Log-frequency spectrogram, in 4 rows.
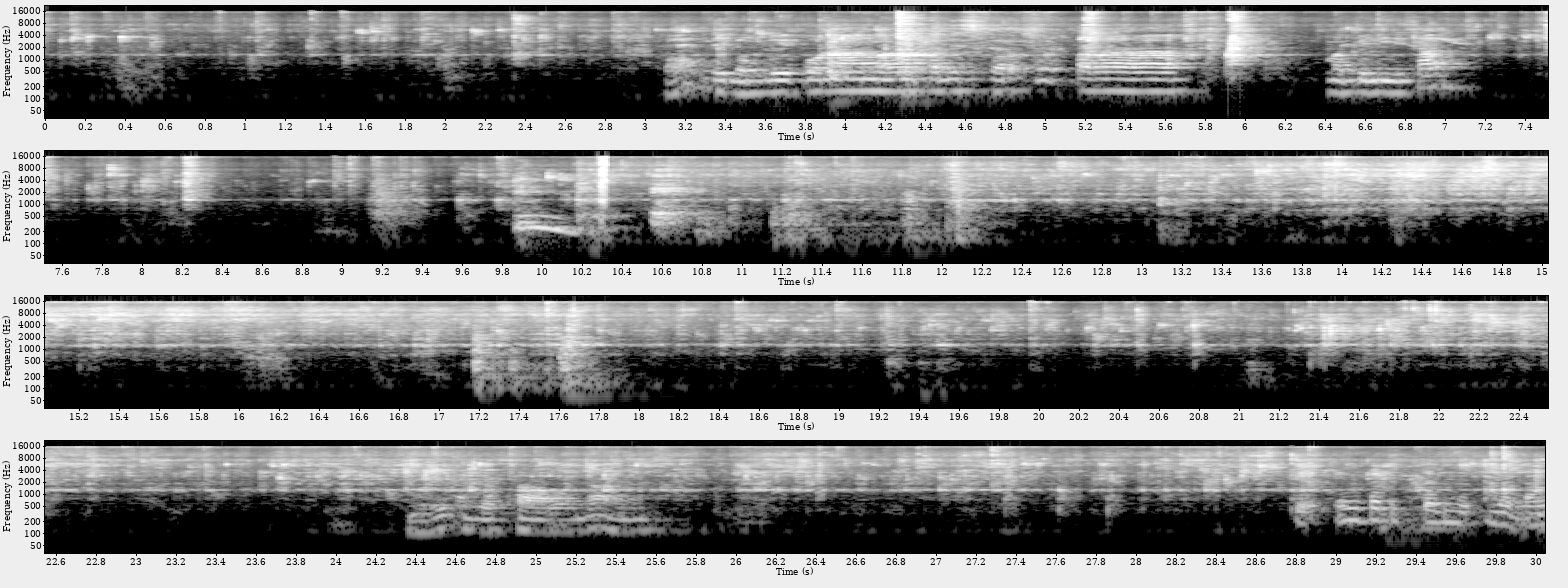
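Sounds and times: eggs sizzling in a pan: 0.0 - 30.0.

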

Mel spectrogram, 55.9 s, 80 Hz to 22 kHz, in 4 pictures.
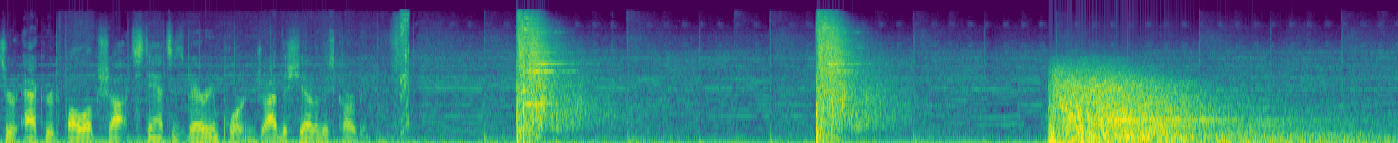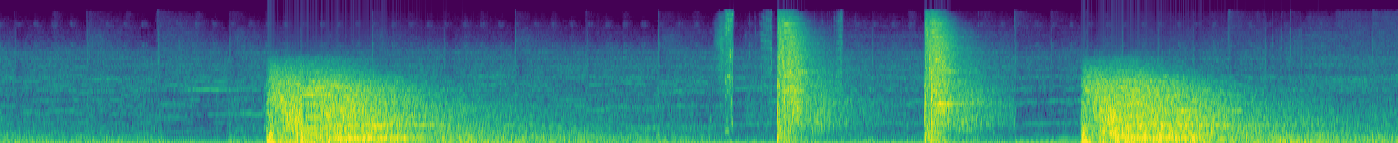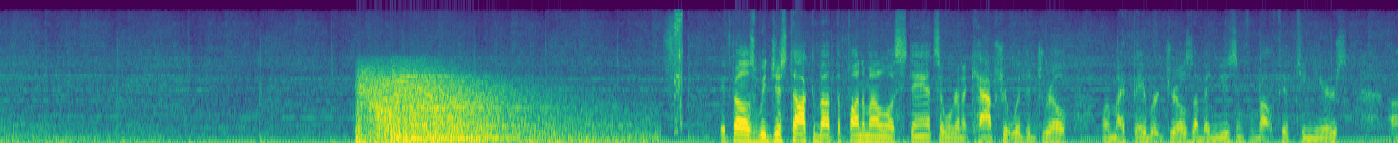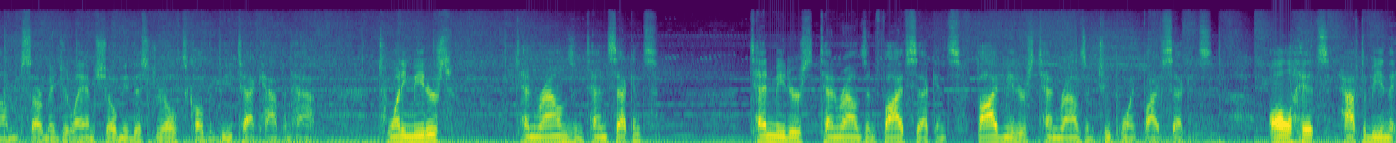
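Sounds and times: low background music: 0.0 - 55.9
suppressed rifle shots: 5.2 - 6.4, 8.2 - 9.3, 10.5 - 14.5, 16.6 - 24.2, 24.8 - 29.4, 31.5 - 34.9
long echoing boom: 10.5 - 15.2, 16.6 - 20.9, 24.8 - 29.5, 31.5 - 34.6.

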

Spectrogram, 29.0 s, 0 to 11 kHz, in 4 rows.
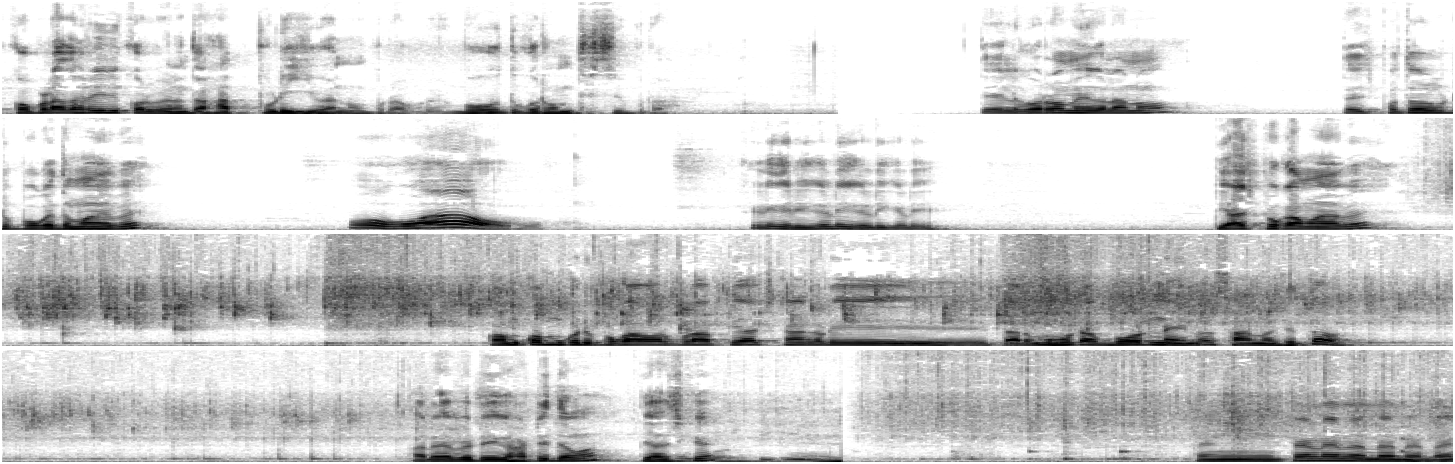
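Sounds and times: onions sizzling in hot oil: 14.3 - 29.0
person speaking: 16.9 - 21.4, 23.8 - 26.0, 27.6 - 29.0
spoon stirring in clay pot: 26.0 - 29.0.

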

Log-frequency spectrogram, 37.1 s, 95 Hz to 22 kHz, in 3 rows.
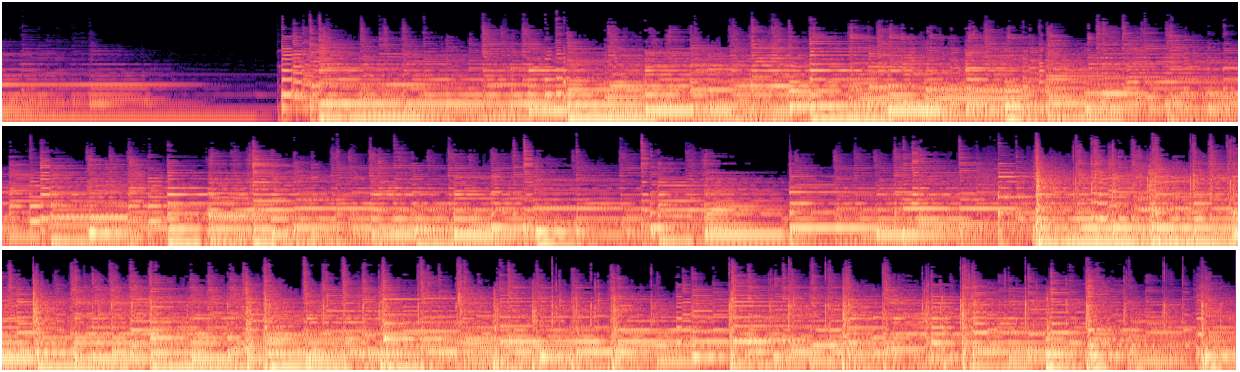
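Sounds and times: acoustic guitar music: 0.0 - 37.0.

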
